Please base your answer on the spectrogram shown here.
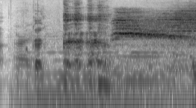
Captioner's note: eagle cries; clears throat; hopeful music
